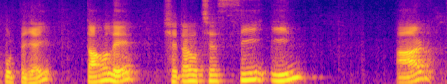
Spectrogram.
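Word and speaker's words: cin: সবগুলোই ছোট হাতের হবে, উচ্চারণ হবে সি ইন সি আউট, যদিও একটা শব্দ সি আই এন, কিন্তু উচ্চারণ করতে হবে মানে আলাদা আলাদা হবে, সি ইন আর এটা হচ্ছে সি আউট।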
